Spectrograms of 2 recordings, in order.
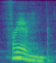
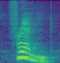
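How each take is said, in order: First: The word is said in one single beat. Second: The word is said in one single beat.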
